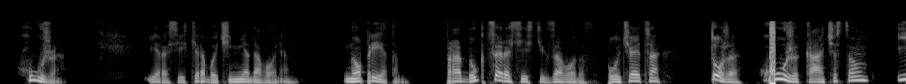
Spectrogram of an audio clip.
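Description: A sudden, hard-edged burst of harsh rasp cuts into the speech from 7.70 to 7.75 s, lopsided rather than centred like ordinary noise. This is file tags played as audio: a block of text metadata was decoded as though it were samples, producing that skewed static.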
